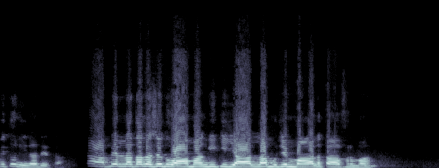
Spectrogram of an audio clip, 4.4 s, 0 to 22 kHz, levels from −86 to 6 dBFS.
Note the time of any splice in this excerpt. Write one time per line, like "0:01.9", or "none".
0:01.1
